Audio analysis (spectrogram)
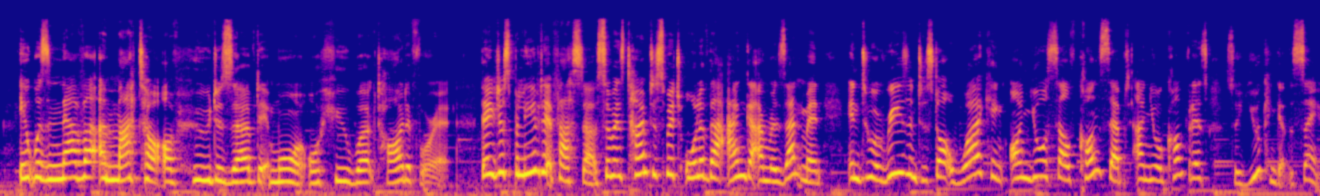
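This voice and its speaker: With music in the background, a high-pitched woman talks at a fairly quick pace with lively intonation and hardly any pauses. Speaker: self-help video creator. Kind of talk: motivational talk. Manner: emphatic.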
